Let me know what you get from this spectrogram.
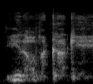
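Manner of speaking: whispered temptation; breathy devilish whisper. Pretend. Whispered repeat, lollipop in mouth.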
